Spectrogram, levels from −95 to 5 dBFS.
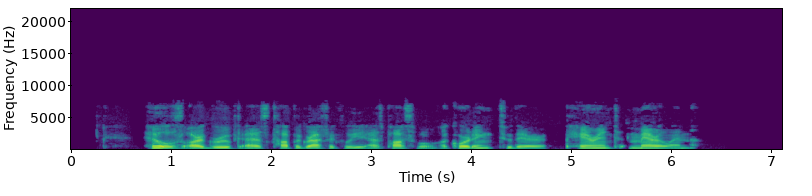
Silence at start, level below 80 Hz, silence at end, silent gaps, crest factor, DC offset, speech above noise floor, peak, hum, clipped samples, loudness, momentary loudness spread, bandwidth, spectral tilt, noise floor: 0.75 s; -68 dBFS; 0.9 s; none; 18 dB; under 0.1%; over 71 dB; -2 dBFS; none; under 0.1%; -19 LUFS; 13 LU; 7.2 kHz; -6.5 dB/octave; under -90 dBFS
